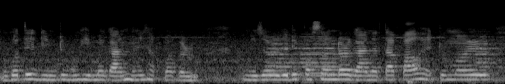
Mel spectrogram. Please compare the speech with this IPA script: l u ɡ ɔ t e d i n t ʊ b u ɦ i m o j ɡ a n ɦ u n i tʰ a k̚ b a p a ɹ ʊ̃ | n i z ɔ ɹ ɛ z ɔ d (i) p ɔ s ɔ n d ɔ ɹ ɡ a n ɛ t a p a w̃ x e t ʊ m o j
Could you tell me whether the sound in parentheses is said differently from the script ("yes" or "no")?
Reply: no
